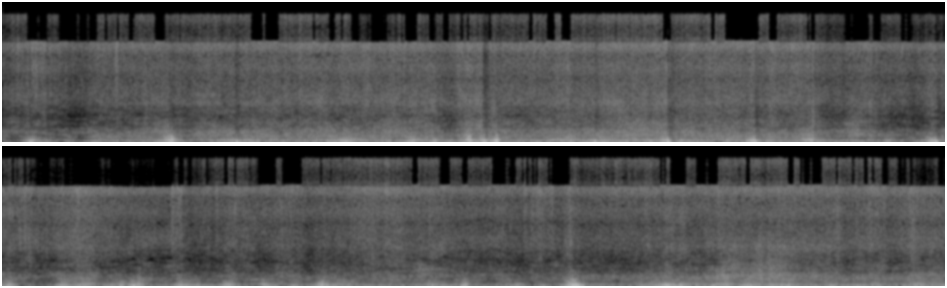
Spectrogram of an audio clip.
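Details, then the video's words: Honey bees buzzing in a steady low drone with layered overtones and wavering pitch. Frequent sharp clicks and knocks break through, likely from bees bumping against surfaces near the recorder. "أصوات النحل . صوت النحل.طنين النحل.Bee Sound Effect"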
